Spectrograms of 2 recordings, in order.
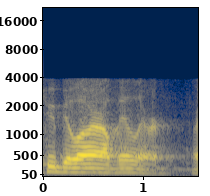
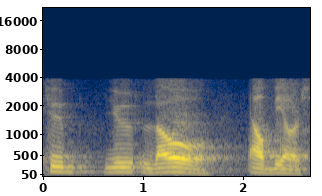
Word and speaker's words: tubulo-alveolar: Like, just don't say tubular-alveolar, right? Make sure you say tubulo-alveolar, so they know you're putting tubular and alveolar together.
